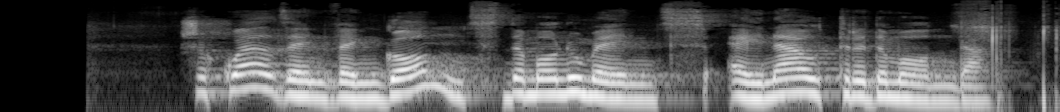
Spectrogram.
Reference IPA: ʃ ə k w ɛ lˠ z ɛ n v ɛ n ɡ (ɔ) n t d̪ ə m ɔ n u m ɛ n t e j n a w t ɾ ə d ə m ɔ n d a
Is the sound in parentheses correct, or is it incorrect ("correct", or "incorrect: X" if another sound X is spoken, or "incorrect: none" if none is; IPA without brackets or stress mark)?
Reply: correct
